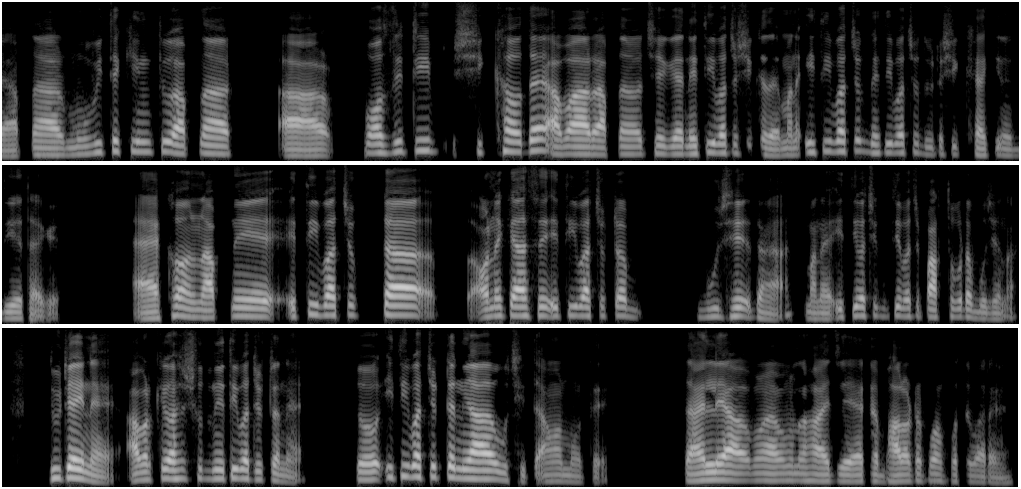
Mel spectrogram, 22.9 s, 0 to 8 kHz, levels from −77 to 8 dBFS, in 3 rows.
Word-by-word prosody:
আপনার 125 +1 0 0.2
মুভিতে 170 +7 -4
কিন্তু 185 0 -5
আপনার 150 -2 +1 0.5
আ - - +4 0.6
পজিটিভ 180 +5 -2 0.3
শিক্ষাও 180 +2 0
দেয়। 210 - +5
আবার 140 0 +5
আপনার 140 +1 -5
হোচ্ছে 150 - -8
গিয়ে 145 0 +1
নেতিবাচক 165 +1 -3
শিক্ষা 130 - -10
দেয়। 115 - -3
মানে 125 - -6
ইতিবাচক 190 +1 -4
নেতিবাচক 165 +1 -6
২ 130 - -12
টা - - -12
শিক্ষা 135 -2 -9
কিন্তু 115 -1 -10
দিয়ে 120 -1 -2
থাকে। - - -7 0.8
এখন 160 +4 +2 0.2
আপনি 160 +4 -6 0.4
ইতিবাচকটা 180 +2 0 0.7
অনেকে 165 +3 0
আছে 165 0 -4
ইতিবাচকটা 165 0 -2 0.6
বুঝে 150 +2 -4
না - - -4 0.3
মানে 110 -1 -5
ইতিবাচক 165 +2 -5
নেতিবাচক 155 0 -7
পার্থক্যটা 145 0 -1
বুঝে 110 -1 -8
না। - - -14 0.4
দুইটাই 175 -1 +7
নেয়। 105 -4 -2 0.2
আবার 145 +3 +3
কেউ 170 - +2
আছে 165 0 -3
শুধু 170 -2 -10
নেতিবাচকটা 160 -5 -1
নেয়। 100 - -11 0.4
তো 150 - +1 0.2
ইতিবাচকটা 200 -1 +1
নেওয়া 165 -1 +9 0.2
উচিত 115 -3 -15
আমার 120 0 -5
মতে। 105 - -14 0.7
তাহলে 135 +3 +4
আম 130 -1 +2
আমার 130 -1 +1
মনে 130 -1 -5
হয় 120 -1 +2
যে 120 - -5
একটা 120 - -6
ভালো 115 - +3
একটা 125 - -8
প্রভাব 125 -3 -6
পড়তে 115 -2 -12
পারে। 95 -2 -9
155 Hz, 170 wpm, -22 LUFS, 130-170 Hz, 0.8 s, নেওয়া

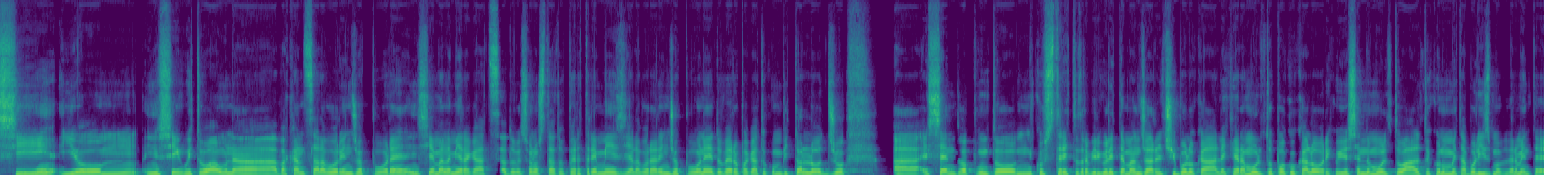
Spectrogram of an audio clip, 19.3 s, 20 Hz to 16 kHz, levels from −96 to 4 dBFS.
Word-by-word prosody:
Sì. 115 -1 +1 0.3
Io, 135 -4 +3
mhmm, 115 0 -2
in 125 -3 +1
seguito 140 0 0
a 115 - +3
una 115 -1 +1
vacanza 120 +1 -2
lavoro 120 0 +2
in 115 -1 +2
Giappone 115 +7 0
insieme 110 -1 -1
alla 110 0 +1
mia 110 0 +2
ragazza, 110 0 -3
dove 110 -2 -4
sono 110 +1 -2
stato 110 0 -3
per 110 0 -3
3 115 0 0
mesi 110 -2 0
a - - -1
lavorare 105 +2 0
in 120 - +1
Giappone, 120 -4 0
dove 110 0 -1
ero 110 -1 +1
pagato 110 +1 -2
con 105 0 -5
vitto 110 +6 -4
e - - +4
alloggio 120 +2 +1 0.6
a 125 -3 0
essendo 140 +1 0
appunto, 125 -1 +2
mhmm, 135 0 -1
"costretto", 125 +2 -1
tra 120 -1 -1
virgolette 120 +1 +1
a - - +1
mangiare 115 +1 +2
il 115 - -3
cibo 115 +1 0
locale 110 -1 0
che 105 +2 -4
era 105 0 +3
molto 130 +2 +1
poco 125 0 0
calorico, 115 -2 0
io 110 - +1
essendo 110 0 0
molto 115 +1 +1
alto 115 -1 0
e - - -4
con 115 -1 -1
un 110 - +1
metabolismo 110 -1 -1
veramente 100 0 -2
115 Hz, 180 wpm, -22 LUFS, 110-125 Hz, 0.6 s, e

